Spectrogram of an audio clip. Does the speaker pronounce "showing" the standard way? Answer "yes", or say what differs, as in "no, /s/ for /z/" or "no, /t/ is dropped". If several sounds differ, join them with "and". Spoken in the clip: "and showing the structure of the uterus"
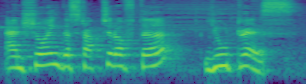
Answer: yes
